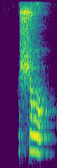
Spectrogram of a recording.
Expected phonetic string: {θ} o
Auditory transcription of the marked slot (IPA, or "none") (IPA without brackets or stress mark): ʃ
